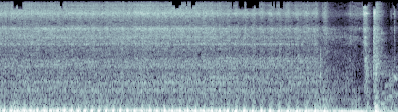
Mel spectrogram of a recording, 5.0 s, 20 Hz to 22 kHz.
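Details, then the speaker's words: 1982 Chevy K10 pickup after sitting nearly 5 years: loud, lumpy, uneven chugging with missing beats, running on about half the engine, then a sputter and pop as it dies; misfire on several cylinders. "Nope. Try again. We're running on like half the engine."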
